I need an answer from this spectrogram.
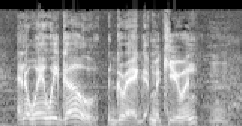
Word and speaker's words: McCuin: away we go Greg McEwan mmm am i pronouncing that properly yes all right so we're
